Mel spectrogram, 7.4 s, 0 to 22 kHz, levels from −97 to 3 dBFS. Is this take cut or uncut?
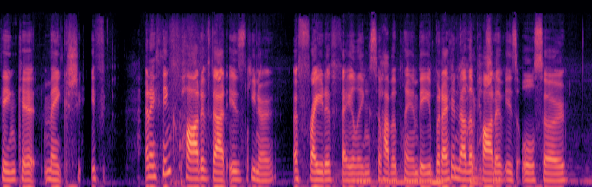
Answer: cut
